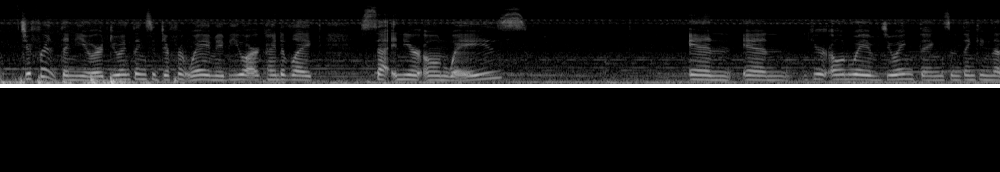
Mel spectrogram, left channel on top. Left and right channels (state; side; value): silent; right; 54 dB below the other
